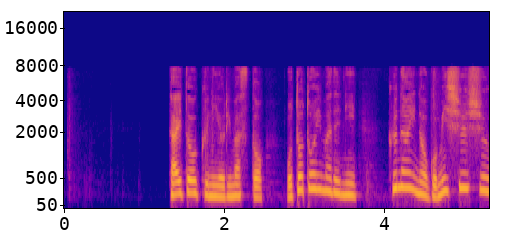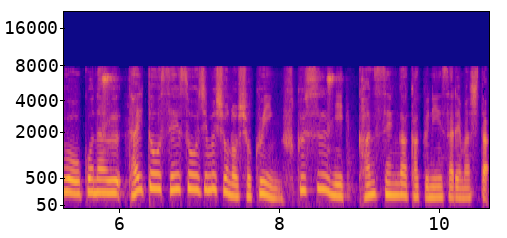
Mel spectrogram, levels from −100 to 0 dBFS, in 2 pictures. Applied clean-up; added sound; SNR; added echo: neural mask model RNNoise.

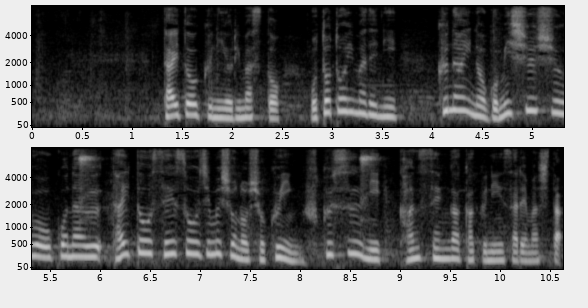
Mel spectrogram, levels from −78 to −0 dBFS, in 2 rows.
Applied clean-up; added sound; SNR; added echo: none; Tambourine; 14 dB; none.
